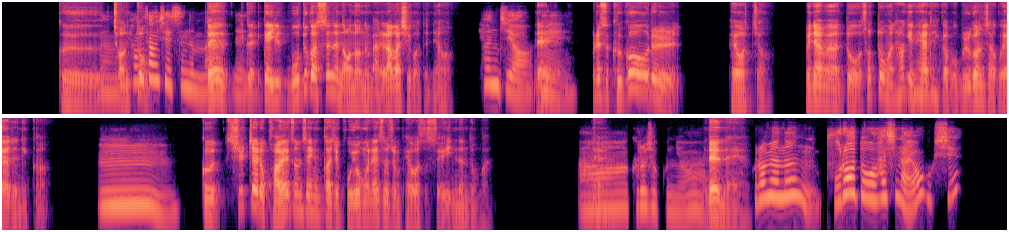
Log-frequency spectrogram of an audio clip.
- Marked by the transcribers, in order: none
- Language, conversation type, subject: Korean, podcast, 언어가 당신에게 어떤 의미인가요?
